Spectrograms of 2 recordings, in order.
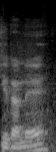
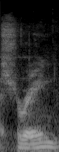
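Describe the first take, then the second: First: The name is said in a Japanese way. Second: The name is said in an anglicized way. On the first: This is how the original name is said. The speaker calls it right. "that's actually pronounced" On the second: This is how the community says it. The speaker calls it wrong. "everyone in the community pronounces it uh Shireen"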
